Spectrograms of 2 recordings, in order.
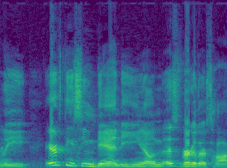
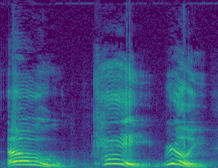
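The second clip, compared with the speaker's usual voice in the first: incredulous okay really; 8 semitones higher, much slower than usual. Retold or imitated. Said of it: "and I'm like".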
